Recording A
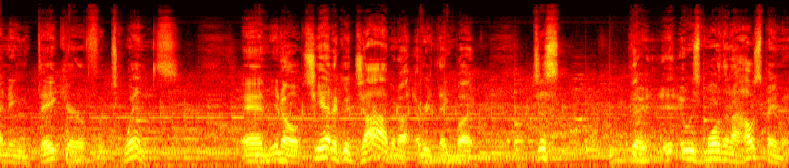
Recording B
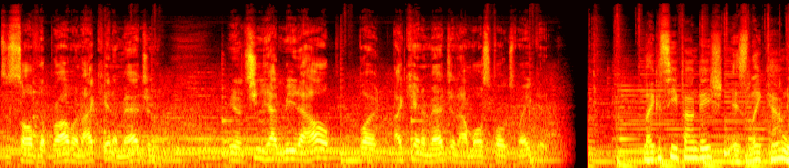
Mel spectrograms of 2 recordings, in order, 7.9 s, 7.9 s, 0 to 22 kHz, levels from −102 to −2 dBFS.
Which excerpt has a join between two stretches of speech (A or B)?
B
